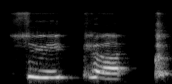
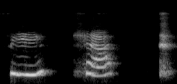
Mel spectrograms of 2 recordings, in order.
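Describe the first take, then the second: First: It is said in a low-pitched dog voice. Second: It is said in a high-pitched cat voice. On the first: "say it like a dog" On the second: "say it like a cat"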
